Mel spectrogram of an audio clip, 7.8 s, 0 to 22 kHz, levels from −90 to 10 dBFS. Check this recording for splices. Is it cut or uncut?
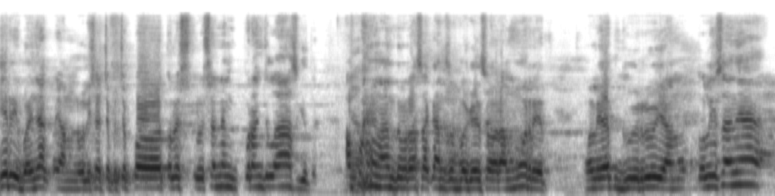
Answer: uncut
